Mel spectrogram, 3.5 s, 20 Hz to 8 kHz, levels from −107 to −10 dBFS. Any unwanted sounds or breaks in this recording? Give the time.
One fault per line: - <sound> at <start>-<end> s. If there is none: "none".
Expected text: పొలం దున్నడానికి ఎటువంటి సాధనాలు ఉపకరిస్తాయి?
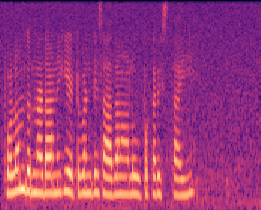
none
